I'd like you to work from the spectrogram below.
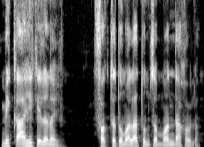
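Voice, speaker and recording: A man's voice: medium pitch, moderate pace, a little mellow, no echo, studio quality, close to an everyday voice. Man reading as a clever kindly priest. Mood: pleased.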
